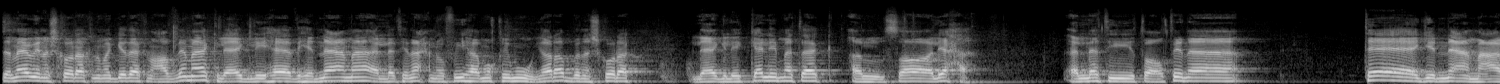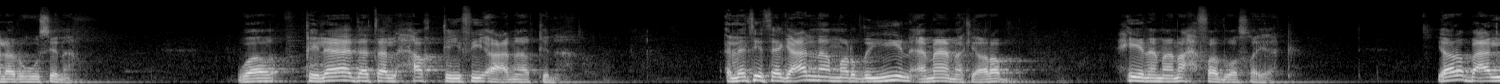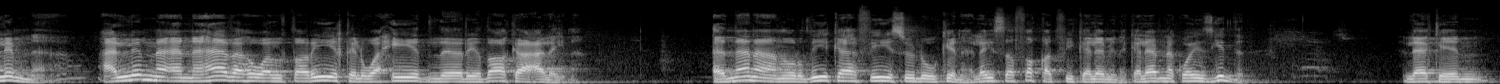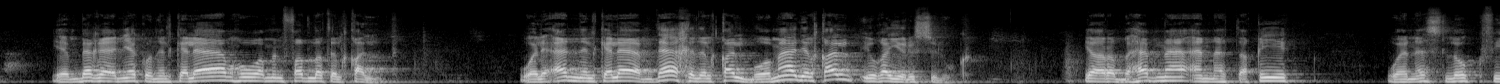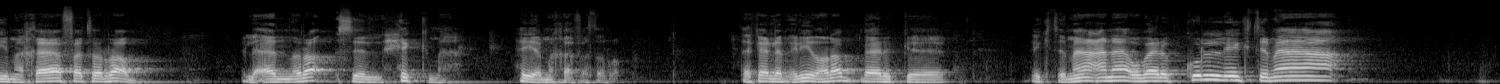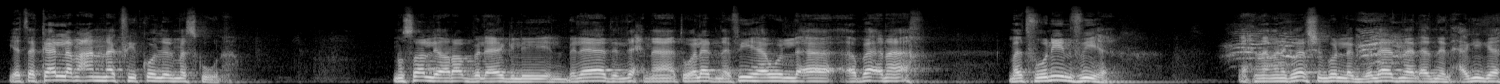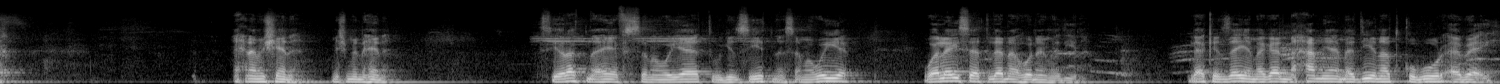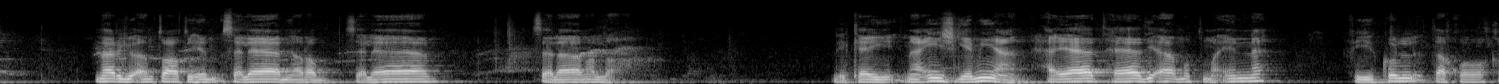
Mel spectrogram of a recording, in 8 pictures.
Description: Sunday Service | يا ابني لا تنسى شريعتي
